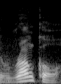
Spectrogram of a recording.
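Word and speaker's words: Runcl: It is Runkle, R-U-C-N. No, wait, R-U-N-C-L is how they spell it.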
